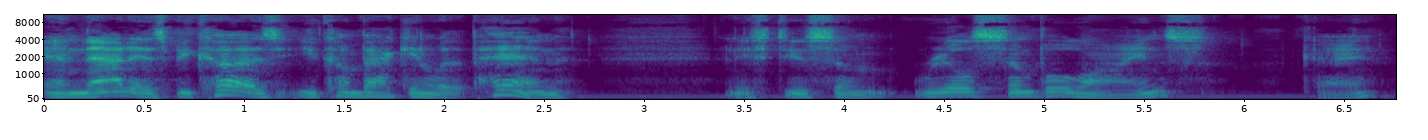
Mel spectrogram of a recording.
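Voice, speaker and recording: A man talks at a fairly slow pace, his voice somewhat breathy. His pitch is medium, with ordinary variation. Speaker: wood carving instructor. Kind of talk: tutorial. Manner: casual.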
